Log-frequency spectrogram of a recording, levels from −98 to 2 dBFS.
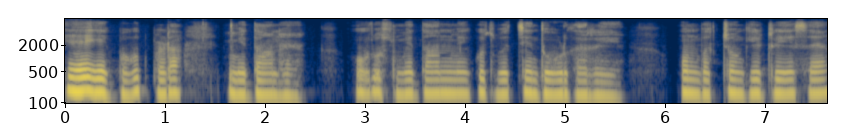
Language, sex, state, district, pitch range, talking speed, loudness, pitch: Rajasthani, female, Rajasthan, Nagaur, 160-175 Hz, 175 wpm, -21 LUFS, 165 Hz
